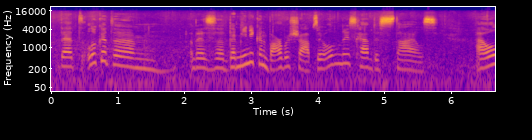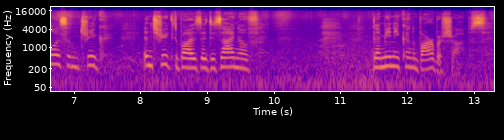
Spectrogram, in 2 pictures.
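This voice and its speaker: A woman with a Russian accent talks at a fairly slow pace, leaving long, frequent pauses. Her fairly high pitch shows ordinary variation, and noticeable background noise is present. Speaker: walking tour vlogger. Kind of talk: live stream walking tour chat. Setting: outdoors, walking city streets.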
